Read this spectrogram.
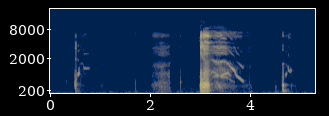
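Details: A few short coughs, then one strong harsh cough with a strained squeaky tail, from a person with pain deep in chest and stomach, awake over 32 hours, bronchodilator not helping; cough.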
